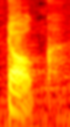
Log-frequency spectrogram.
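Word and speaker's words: talk: आई से पढ़ते हैं टॉक यहां पर एल साइलेंट होता है इस बात का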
